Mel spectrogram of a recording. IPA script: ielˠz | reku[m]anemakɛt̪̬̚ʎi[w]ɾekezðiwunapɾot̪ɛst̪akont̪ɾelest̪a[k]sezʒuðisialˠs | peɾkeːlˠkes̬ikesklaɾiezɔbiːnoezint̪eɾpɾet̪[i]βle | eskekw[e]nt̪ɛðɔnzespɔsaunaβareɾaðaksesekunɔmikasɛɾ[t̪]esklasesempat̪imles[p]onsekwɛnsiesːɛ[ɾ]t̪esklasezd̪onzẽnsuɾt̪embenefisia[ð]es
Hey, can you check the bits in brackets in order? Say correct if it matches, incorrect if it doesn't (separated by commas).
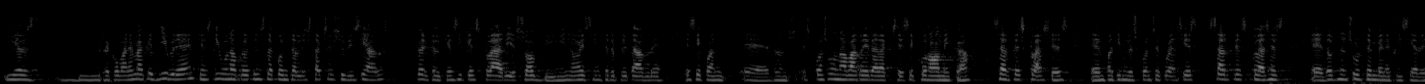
correct, incorrect, correct, incorrect, incorrect, correct, incorrect, correct, correct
